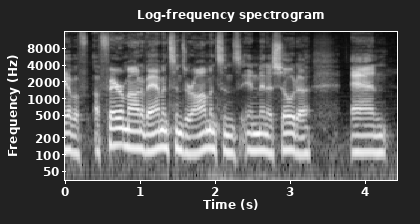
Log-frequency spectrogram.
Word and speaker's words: Amundson: Amundsons in Minnesota, and but most people pronounce it Amundson. Like I would say 90% of the people we meet with the same last name pronounce it Amundson, but he pronounces it Amundson. So he's one of the few other people with the same last name that pronounce it the same way that we do, but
